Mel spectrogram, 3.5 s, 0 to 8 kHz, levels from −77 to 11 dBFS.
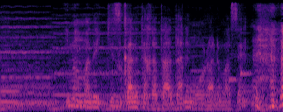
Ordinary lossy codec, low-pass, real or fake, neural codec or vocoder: none; 7.2 kHz; fake; vocoder, 24 kHz, 100 mel bands, Vocos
